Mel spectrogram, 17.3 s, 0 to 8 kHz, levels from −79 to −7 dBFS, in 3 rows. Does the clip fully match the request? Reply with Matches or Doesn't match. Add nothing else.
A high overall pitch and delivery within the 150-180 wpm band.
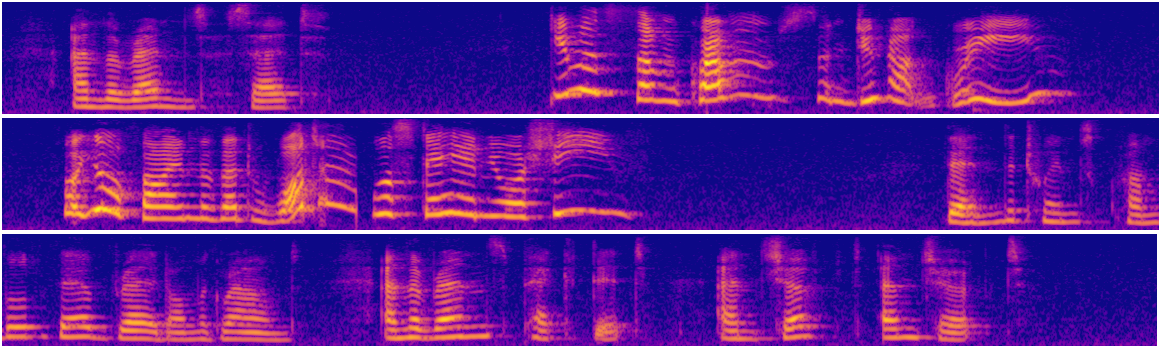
Doesn't match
